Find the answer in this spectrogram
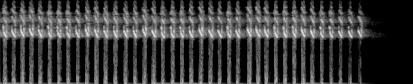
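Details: Javan prinia giving the 'tembakan' song style from Cililin, a super-clear master recording for tutoring songbirds: a rapid, very even series of sharp high ticking notes, about ten per second, for over three seconds, then silence.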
